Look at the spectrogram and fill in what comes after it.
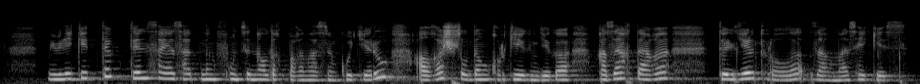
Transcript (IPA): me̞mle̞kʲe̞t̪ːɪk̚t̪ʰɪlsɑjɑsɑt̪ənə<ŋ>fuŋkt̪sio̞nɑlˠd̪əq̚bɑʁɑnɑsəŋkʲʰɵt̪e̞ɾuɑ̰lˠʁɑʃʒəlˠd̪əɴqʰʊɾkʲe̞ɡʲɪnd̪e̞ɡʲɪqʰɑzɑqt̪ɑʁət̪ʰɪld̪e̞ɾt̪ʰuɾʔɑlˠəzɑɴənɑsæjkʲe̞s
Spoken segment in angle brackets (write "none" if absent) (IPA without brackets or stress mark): ɴ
